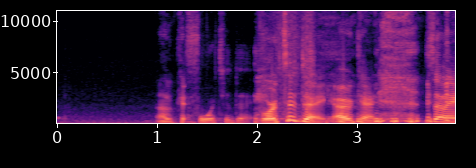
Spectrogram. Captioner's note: chuckles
